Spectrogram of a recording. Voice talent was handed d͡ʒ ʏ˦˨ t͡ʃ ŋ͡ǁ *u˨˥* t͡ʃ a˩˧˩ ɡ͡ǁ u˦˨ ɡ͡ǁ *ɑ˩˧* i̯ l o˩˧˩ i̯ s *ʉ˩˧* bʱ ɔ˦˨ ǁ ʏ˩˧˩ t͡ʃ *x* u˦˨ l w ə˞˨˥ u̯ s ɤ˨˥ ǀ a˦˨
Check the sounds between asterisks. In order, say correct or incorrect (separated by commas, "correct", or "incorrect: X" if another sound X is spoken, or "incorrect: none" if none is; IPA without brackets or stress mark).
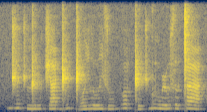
incorrect: u˩˧, incorrect: ɔ˩˧, incorrect: u˩˧, incorrect: ɡ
